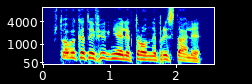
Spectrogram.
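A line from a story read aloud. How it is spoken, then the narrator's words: Hoarse voice. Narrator (Russian): подала хрипатый голос Мариетта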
